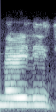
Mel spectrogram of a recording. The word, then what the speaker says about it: Mary-Lise: Marilise, I hope I am saying your name right. So. Hello, I'm Mary-Lise. Yes, this is the right way to say it.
